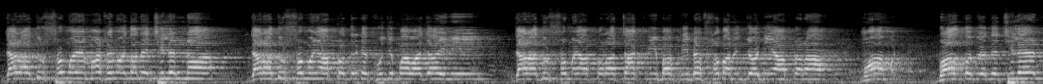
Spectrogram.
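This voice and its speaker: High, fast, forceful rally speaker man. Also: roomy sound. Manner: forceful, repetitive, threatening. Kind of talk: fiery political speech. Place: protest rally.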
